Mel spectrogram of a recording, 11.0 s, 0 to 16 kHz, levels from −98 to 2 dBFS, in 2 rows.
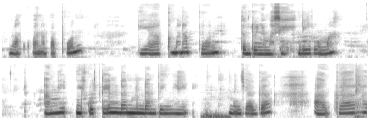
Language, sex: Indonesian, female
